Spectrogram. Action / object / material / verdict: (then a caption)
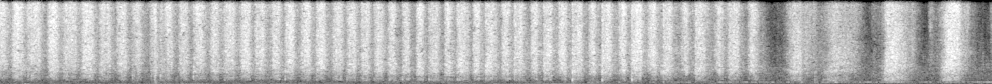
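scrape / textile rug scrubbed with a stiff bristle brush / textile / none. A hand scrubs a small pink rug covered in soap foam on a tile floor with a stiff bristle hand brush. Quick back-and-forth strokes make a steady, bright, scratchy rasp over a low hum. Near the end the strokes slow and spread apart into distinct swishes.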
